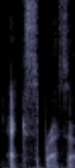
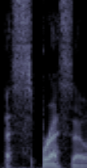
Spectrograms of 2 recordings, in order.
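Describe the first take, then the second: First: The word starts with an 'ex' sound. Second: The word starts with an 'es' sound. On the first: This is the less standard form. "as opposed to espresso" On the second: This is the more standard form. "more standard to say espresso"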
